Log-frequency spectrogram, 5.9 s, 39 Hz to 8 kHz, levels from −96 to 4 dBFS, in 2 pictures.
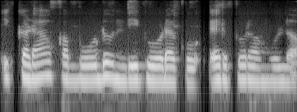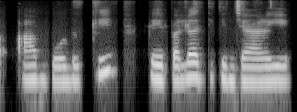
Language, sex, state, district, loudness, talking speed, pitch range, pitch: Telugu, female, Telangana, Hyderabad, -17 LUFS, 120 wpm, 170-195 Hz, 175 Hz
